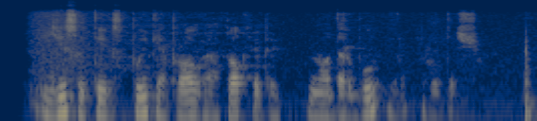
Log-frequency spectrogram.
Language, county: Lithuanian, Klaipėda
